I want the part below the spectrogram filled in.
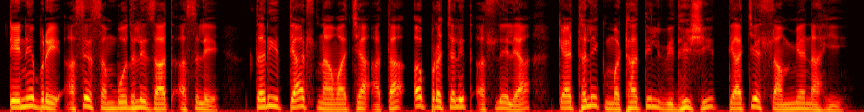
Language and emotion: Marathi, neutral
